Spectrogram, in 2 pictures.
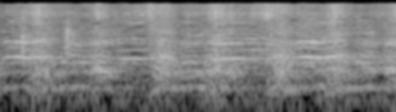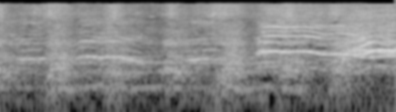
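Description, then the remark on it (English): Six Maasai warriors chanting in a group while taking part in the London Marathon, deep voices rising and falling in a steady rhythmic pulse, with higher wavering cries joining and growing louder near the end. “Those close enough will not only see the warriors, they will hear them chant as well.”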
